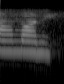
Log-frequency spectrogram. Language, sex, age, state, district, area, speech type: Manipuri, female, 30-45, Manipur, Tengnoupal, rural, conversation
